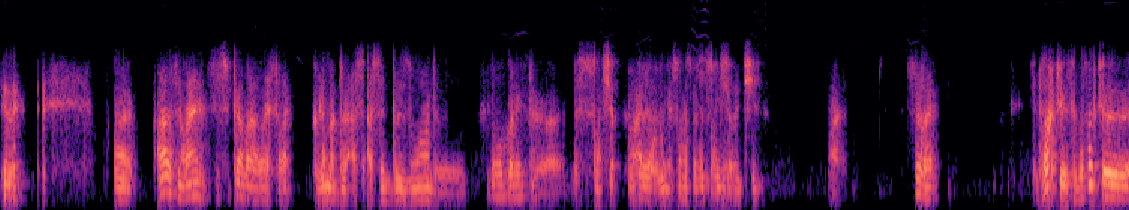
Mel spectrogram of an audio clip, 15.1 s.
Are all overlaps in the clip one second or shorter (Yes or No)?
No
